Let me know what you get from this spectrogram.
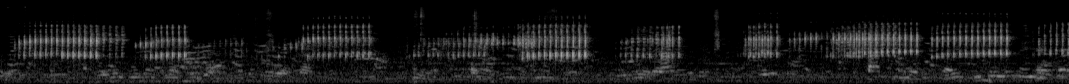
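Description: A frog gives rapid, rasping pulsed croaks in bursts about a second long, repeated after brief pauses.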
